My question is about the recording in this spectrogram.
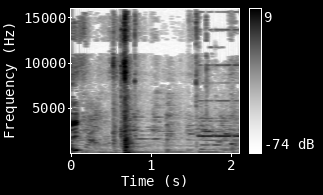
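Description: Microwave oven door shut with a single thunk a little under a second in, then a steady keypad beep near the end as the oven is started.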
